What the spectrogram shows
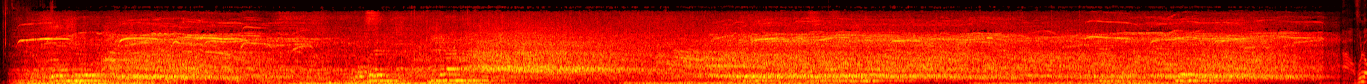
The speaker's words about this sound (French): les deux derniers noms qui sont sifflés, c'est ceux de Neymar et de euh, Léo Messi, euh, des sifflets qui ont même couvert le speaker du, Parc des Princes.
